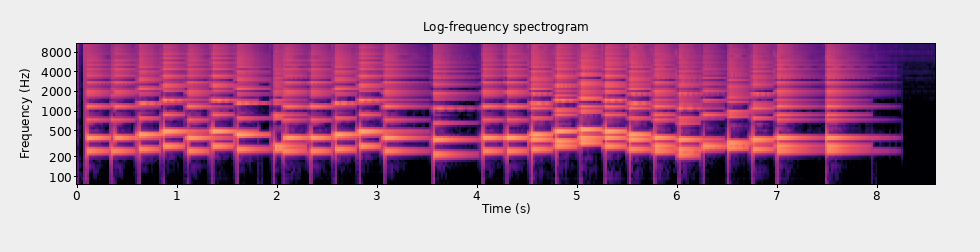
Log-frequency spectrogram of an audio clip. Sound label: sid, CSG8580R5; Aquantor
